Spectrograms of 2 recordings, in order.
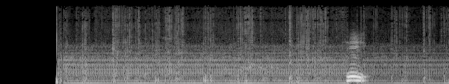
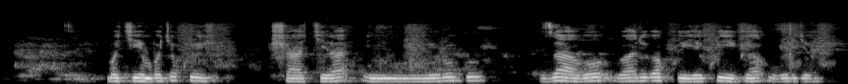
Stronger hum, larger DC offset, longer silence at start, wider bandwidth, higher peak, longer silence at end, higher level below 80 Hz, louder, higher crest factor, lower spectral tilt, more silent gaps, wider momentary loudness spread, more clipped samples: neither; neither; first, 0.55 s vs 0.2 s; first, 17 kHz vs 7.6 kHz; about the same, -2 dBFS vs -4 dBFS; second, 0 s vs 0.15 s; first, -30 dBFS vs -56 dBFS; about the same, -20 LUFS vs -18 LUFS; about the same, 18 dB vs 16 dB; about the same, -5.5 dB/octave vs -6 dB/octave; neither; second, 16 LU vs 20 LU; neither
